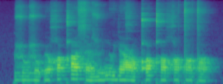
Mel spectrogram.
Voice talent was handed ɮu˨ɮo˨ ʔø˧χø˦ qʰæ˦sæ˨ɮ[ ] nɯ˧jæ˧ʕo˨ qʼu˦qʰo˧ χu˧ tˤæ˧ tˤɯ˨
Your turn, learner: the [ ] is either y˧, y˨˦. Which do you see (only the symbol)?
y˨˦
